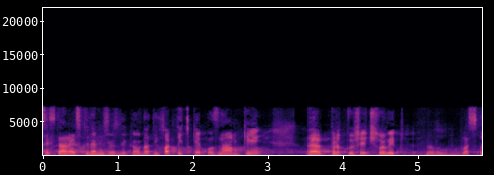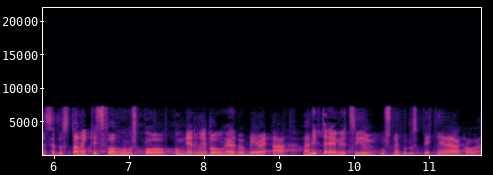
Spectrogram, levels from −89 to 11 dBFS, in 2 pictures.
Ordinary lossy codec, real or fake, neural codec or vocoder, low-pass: MP3, 48 kbps; fake; codec, 16 kHz, 1 kbps, FreqCodec, larger model; 7.2 kHz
